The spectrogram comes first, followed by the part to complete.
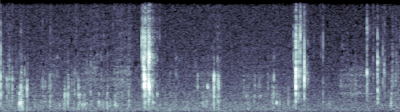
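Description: Close-miked chewing of a soft, chewy rice-cake bread with cream filling, with sticky, wet mouth clicks. Two louder smacks come about a second and a half in and again near three seconds.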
